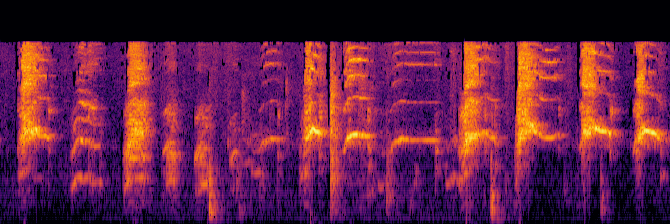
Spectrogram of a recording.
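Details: Playing Miniature Pinscher puppies aged four and a half weeks give a steady run of sharp, high yips and squeaky barks, roughly two per second, with a few lower, rougher growly notes mixed in.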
